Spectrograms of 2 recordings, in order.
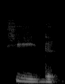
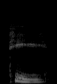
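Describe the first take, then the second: First: The final D is clearly pronounced. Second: The final D is left silent. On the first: The speaker calls it right. "you do pronounce the D" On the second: The speaker calls it wrong. "I didn't pronounce the D"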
